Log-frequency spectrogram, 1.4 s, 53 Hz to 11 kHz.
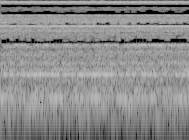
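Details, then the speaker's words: LG three-phase BLDC direct-drive washing machine motor on TECO-Westinghouse L510 VFD (120 V in, 220 V out) at about 350 Hz: steady clean high-pitched singing at resonant frequency; normal running. "you can hear it singing that's a resonant frequency for this motor at this voltage so that's actually the most efficient you know that this motor is going to run"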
